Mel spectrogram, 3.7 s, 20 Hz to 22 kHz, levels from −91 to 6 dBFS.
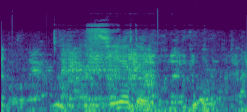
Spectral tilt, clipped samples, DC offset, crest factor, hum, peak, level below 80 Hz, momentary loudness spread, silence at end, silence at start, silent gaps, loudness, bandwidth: -4 dB/octave; under 0.1%; under 0.1%; 14 dB; none; -4 dBFS; -36 dBFS; 13 LU; 0 s; 0 s; none; -19 LUFS; 9.6 kHz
